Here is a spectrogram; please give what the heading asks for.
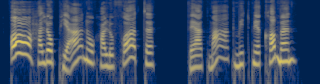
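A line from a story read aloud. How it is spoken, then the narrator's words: Calling out. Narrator (German): Mezzo rief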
